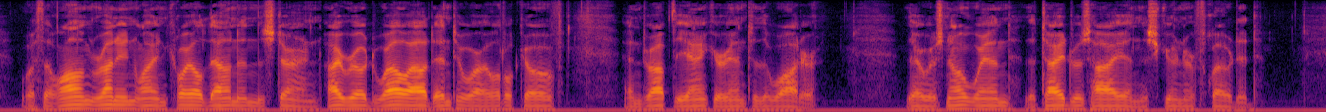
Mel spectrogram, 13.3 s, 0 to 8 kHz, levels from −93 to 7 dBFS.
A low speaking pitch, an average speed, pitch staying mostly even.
Yes: very low, 90 Hz; average, 165 wpm; narrow, 2.2 semitones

